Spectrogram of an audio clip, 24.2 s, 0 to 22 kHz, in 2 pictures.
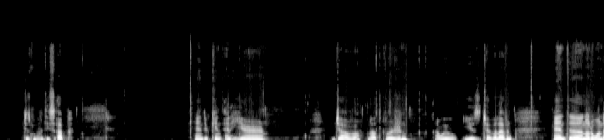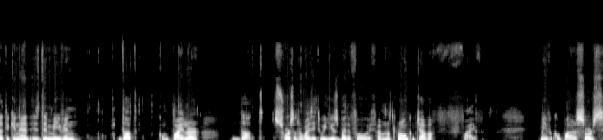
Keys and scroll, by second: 0.9 super+x, 1.6 super+v, 22.1 super+d.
